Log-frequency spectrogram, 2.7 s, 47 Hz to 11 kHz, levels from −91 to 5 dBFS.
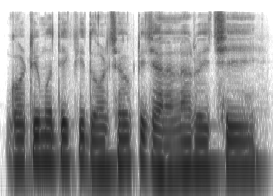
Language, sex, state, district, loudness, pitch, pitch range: Bengali, male, West Bengal, Alipurduar, -16 LUFS, 110 Hz, 105-120 Hz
